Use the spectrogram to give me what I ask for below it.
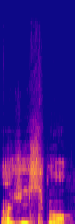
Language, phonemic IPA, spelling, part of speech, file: French, /a.ʒis.mɑ̃/, agissement, noun, Fr-agissement.ogg
- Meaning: doing, intrigue, scheme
